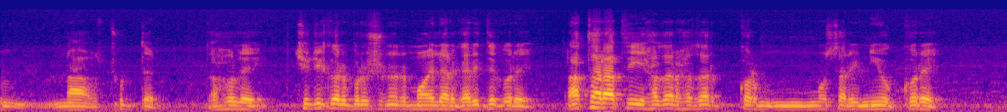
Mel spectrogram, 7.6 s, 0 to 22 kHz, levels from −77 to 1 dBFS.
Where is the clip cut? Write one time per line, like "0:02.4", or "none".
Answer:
0:01.4
0:02.1
0:04.1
